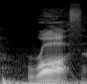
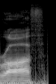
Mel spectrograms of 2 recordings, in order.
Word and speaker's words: Roth: In the racing world, the biggest triathon to go down lately is Roth. And I believe they pronounce it rot.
